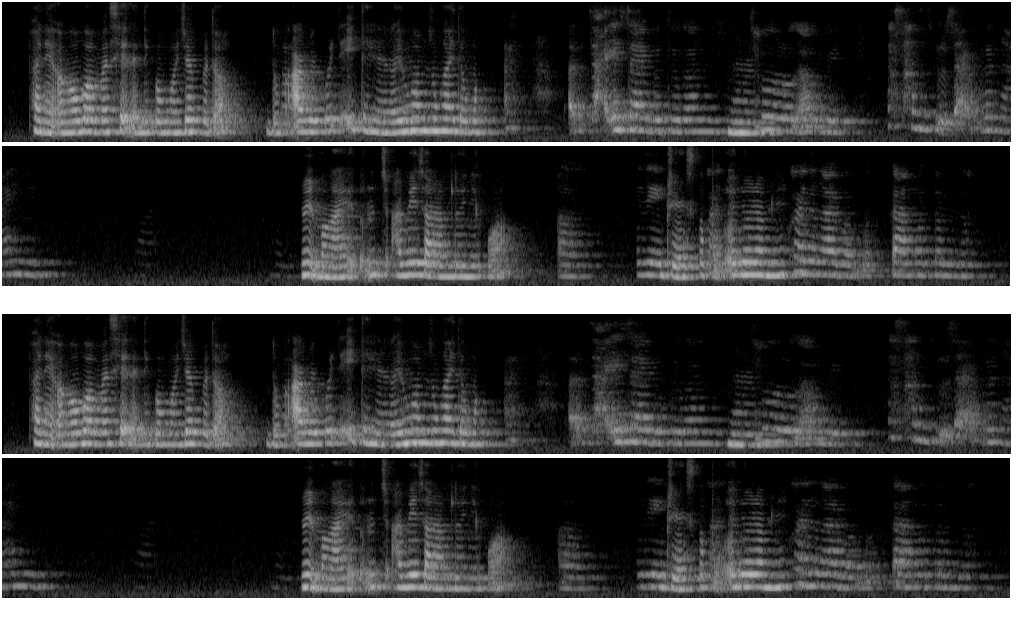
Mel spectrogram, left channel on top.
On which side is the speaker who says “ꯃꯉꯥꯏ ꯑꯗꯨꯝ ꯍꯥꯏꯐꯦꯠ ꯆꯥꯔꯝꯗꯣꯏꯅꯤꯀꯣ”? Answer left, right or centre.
Centre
